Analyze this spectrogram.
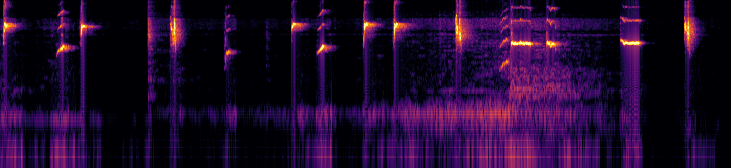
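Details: Brown-throated sunbird, an energetic singer, singing to rouse other sunbirds: scattered sharp high chirps and brief downslurred notes with pauses between, plus faint low rumbling and a short noisy burst.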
